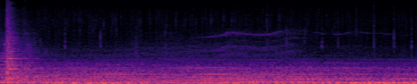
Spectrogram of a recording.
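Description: Light footsteps patter on a metal pipe.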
